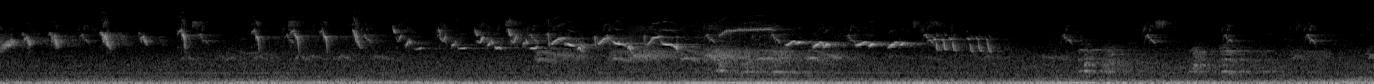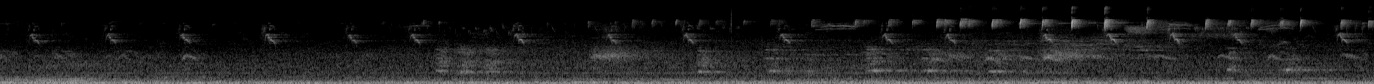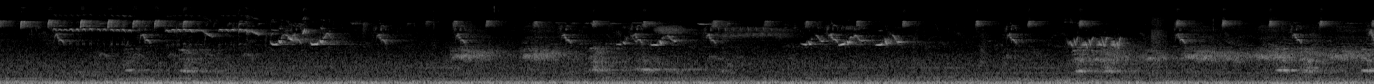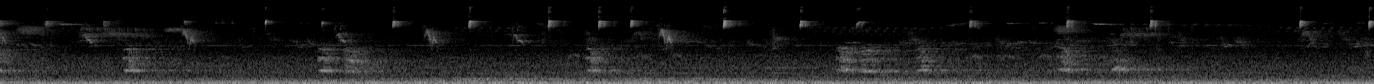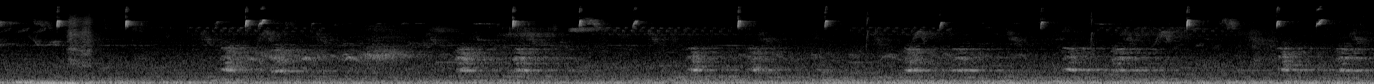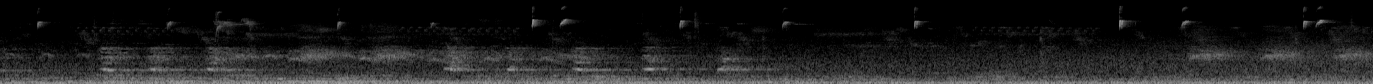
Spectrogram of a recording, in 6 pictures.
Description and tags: outdoors mono suburb
ambience, bark, birds, dog, outdoor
